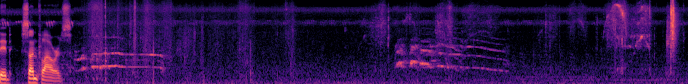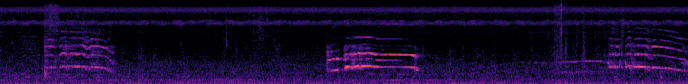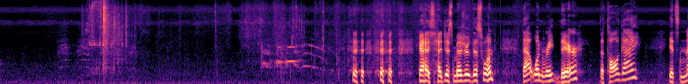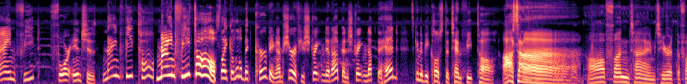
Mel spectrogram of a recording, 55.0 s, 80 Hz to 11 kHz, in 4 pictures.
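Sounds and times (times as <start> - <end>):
rooster crowing: 1.4 - 3.6, 7.9 - 10.2, 14.6 - 16.1, 20.3 - 22.2, 24.8 - 27.6, 32.7 - 35.9, 47.6 - 48.8.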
